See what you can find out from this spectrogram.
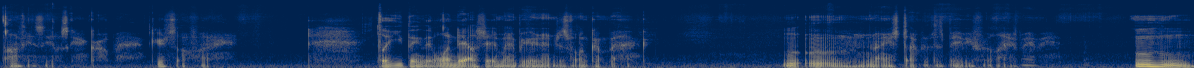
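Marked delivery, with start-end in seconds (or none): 0.1-6.5 playful teasing whisper. Acted. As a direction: tease her under your breath.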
